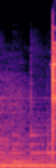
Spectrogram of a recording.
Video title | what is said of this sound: Grinding Wheel Installation and Setup | if the stone is cracked it would have a dull sound but as this one here is a good stone and i hit it you can hear a very clear ring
